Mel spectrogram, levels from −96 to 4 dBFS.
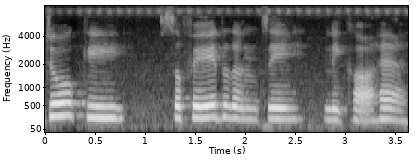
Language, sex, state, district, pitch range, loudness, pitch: Hindi, female, Punjab, Fazilka, 215-240 Hz, -15 LUFS, 230 Hz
